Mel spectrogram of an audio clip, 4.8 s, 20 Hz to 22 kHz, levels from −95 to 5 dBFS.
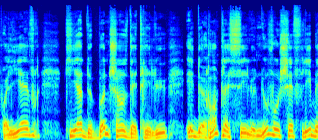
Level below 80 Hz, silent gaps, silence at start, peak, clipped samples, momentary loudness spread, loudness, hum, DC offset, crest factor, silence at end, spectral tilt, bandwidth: -48 dBFS; none; 0 s; -8 dBFS; under 0.1%; 6 LU; -23 LUFS; none; under 0.1%; 16 dB; 0 s; -6 dB/octave; 18.5 kHz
